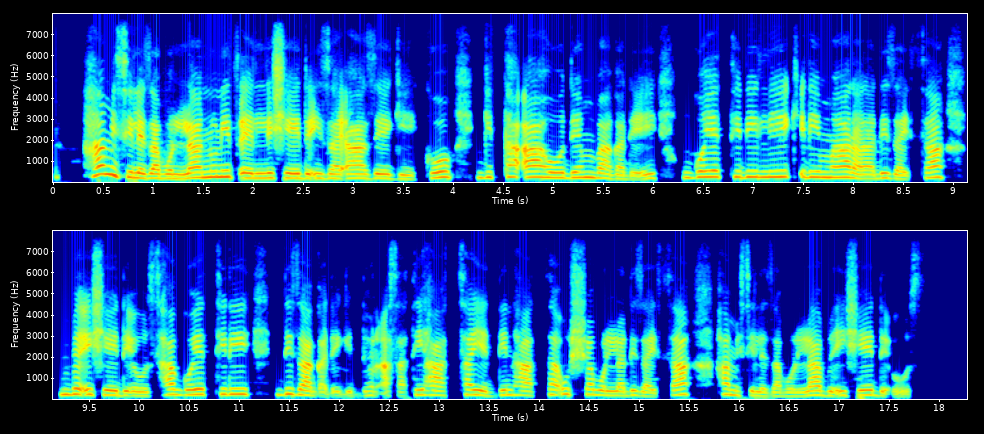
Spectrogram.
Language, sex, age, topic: Gamo, female, 18-24, agriculture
